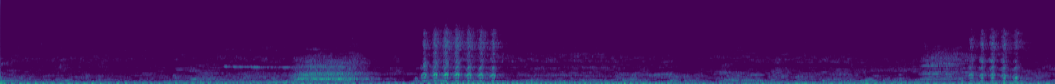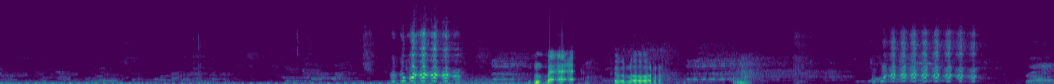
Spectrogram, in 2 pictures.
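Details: Goats at the Pasar Wage livestock market in Wadaslintang, Wonosobo, Central Java, Indonesia, in the morning: several loud, harmonic, wavering bleats break out at irregular intervals, mostly in the second half, over a steady low hum of engines and crowd murmur.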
